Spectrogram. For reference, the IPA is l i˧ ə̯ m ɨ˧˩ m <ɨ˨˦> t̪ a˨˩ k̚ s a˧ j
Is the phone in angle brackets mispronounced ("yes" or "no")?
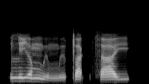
no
